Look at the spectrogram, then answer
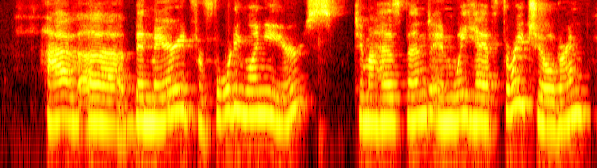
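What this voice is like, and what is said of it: Southern American accent. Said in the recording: “that explains the southern accent that I have.”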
